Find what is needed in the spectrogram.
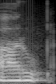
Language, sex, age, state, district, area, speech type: Telugu, male, 30-45, Andhra Pradesh, Krishna, urban, read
